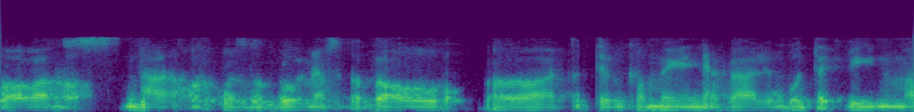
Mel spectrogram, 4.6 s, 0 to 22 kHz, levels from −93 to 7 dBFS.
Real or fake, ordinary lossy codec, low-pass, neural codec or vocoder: fake; AAC, 48 kbps; 5.4 kHz; codec, 24 kHz, 1.5 kbps, HILCodec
